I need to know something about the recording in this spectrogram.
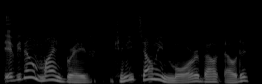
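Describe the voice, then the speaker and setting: A man's voice: a little high, wildly swooping pitch, fast, gravelly, darkish tone, dry recording, studio quality, exaggerated voice. An actor playing a curious, candid human man in a visual novel, talking casually and a little flirtatiously.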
